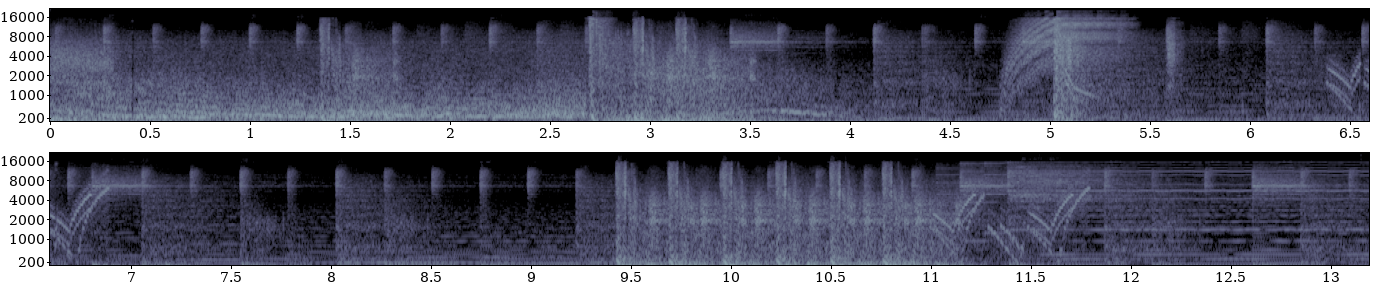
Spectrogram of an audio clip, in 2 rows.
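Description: Missiles firing and exploding in the mecha video game Front Mission 3, loud crashing blasts and whooshes in a busy stretch of game audio, with repeated impacts throughout and no talk.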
